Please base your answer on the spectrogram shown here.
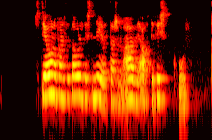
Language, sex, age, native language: Icelandic, female, 11, Icelandic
